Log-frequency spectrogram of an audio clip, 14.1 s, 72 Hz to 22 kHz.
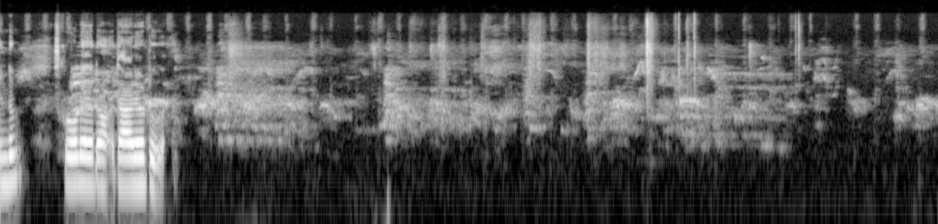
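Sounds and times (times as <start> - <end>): birds calling: 0.0 - 14.0
sharp clicks: 2.5 - 14.0.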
